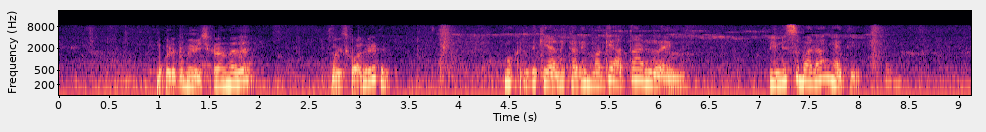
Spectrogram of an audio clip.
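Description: A woman speaks warmly and cheerfully close by.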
